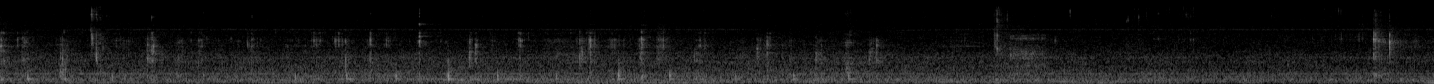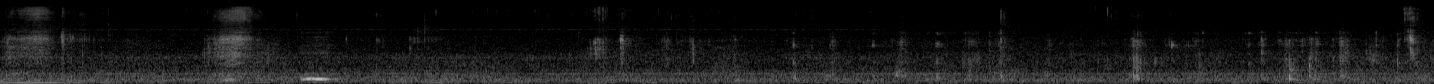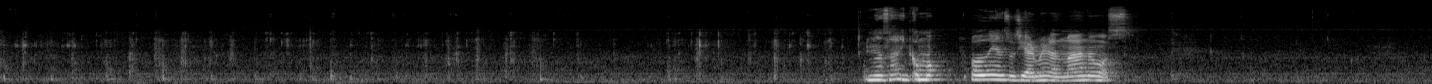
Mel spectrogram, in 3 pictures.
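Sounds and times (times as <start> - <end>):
person chewing sushi: 0.0 - 8.9, 17.8 - 18.8, 20.1 - 37.3
faint steady hum: 0.0 - 43.0.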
